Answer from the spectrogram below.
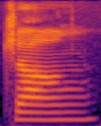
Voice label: "zhang2", taiwanese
